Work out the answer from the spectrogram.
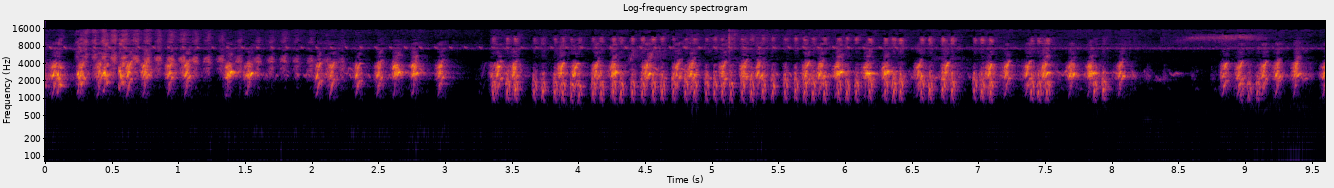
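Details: Olive-winged bulbul sound played to attract birds into traps: dense bursts of rapid chattering, bubbly notes, broken by short pauses, with a faint high steady tone throughout.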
